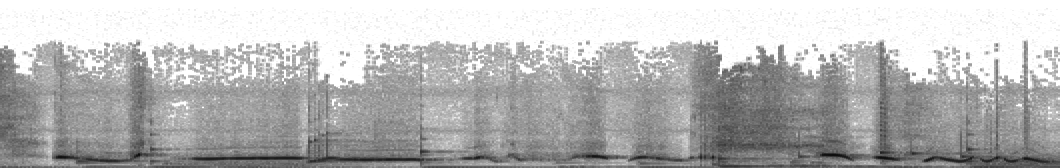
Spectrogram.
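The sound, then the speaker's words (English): Someone whistles a lively melody with bends and a quick warbling trill, clear, over a steady low accompaniment throughout. “when I hear somebody whistling, I think this person feels good, even if it feels like nervous or something, it still like calms you down.”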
